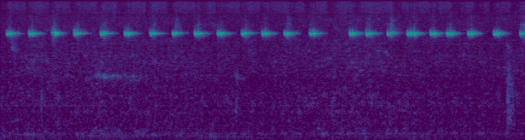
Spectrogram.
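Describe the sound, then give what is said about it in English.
Crickets chirp in the background in a steady, rapid rhythm, roughly three high-pitched pulses per second, continuing throughout. The sound is quiet, with no voices present. “The ominous crickets in the background.”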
